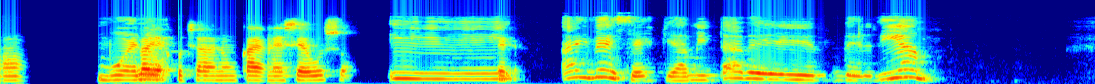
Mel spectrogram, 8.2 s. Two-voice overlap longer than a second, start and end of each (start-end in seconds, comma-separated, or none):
none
